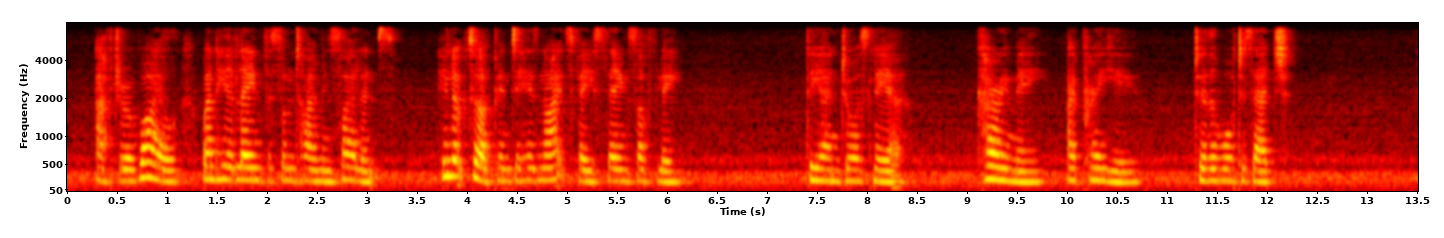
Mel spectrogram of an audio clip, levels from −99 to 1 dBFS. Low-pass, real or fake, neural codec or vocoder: 7.2 kHz; real; none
